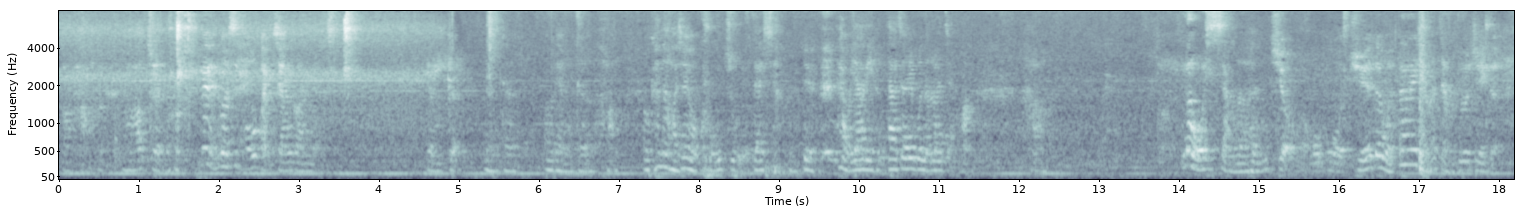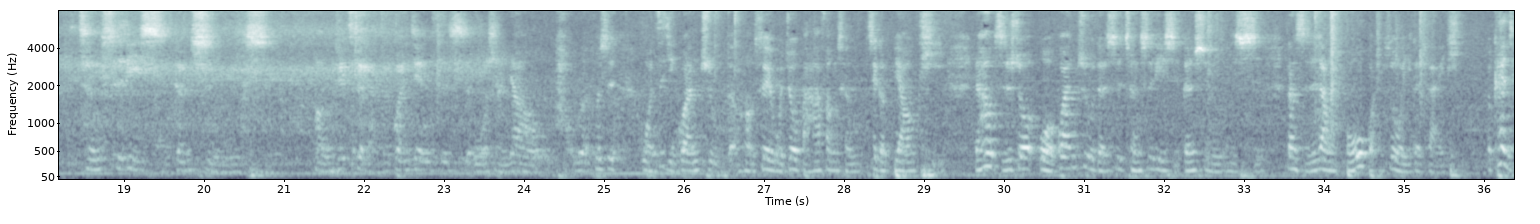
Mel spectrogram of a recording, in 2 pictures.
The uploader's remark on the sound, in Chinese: 本集節目為《臺北．城市．博物館》新書座談活動側記音檔。活動現場錄音，聲音無法與錄音室匹敵，敬請見諒。臺北．城市．博物館》新書講座。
